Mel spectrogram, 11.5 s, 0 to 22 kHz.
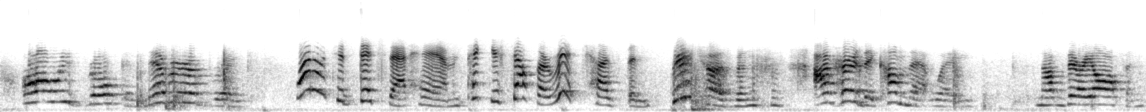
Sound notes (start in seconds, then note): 7.6 guffaws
